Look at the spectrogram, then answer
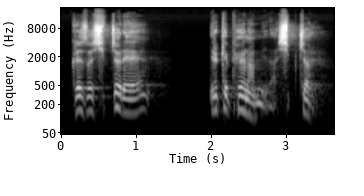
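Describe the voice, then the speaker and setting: A man's fairly high voice at a very slow pace, with ordinary pitch variation, on a very clean recording against a silent background. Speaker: guest pastor. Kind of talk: sermon.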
